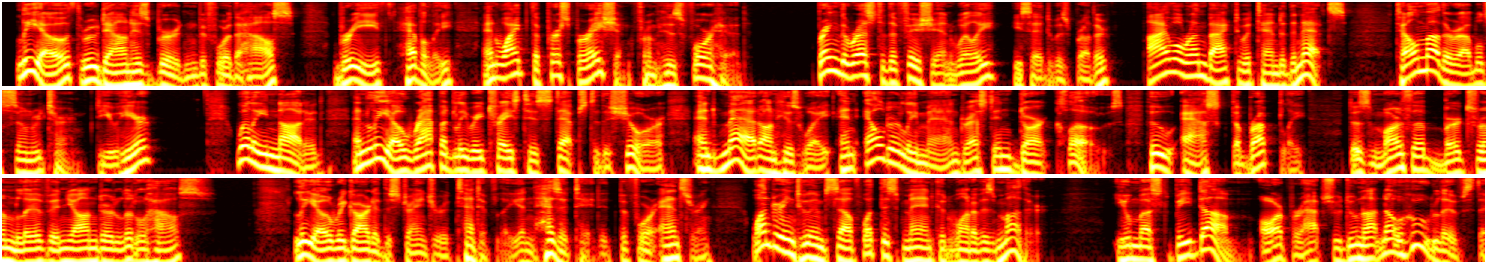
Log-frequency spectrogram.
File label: Audiobook Sample; Brave Heart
